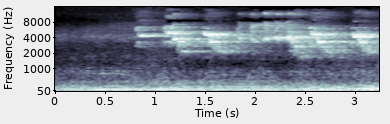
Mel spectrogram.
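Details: White-rumped shama in a rousing, many-phrased song style, giving rich warbled and whistled phrases that shift in pitch, over a steady low hum.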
